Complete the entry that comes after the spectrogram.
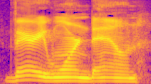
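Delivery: ordinary delivery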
